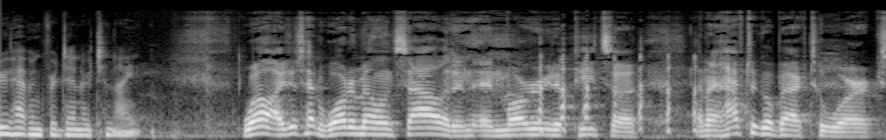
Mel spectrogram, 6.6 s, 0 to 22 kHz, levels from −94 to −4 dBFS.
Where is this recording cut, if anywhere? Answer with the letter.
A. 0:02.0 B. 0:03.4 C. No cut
C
